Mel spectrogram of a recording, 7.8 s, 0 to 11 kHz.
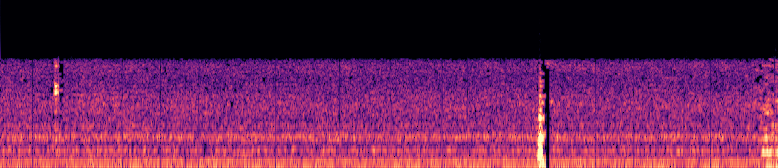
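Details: Quieter buzz from a honey bee reproductive swarm settling into a bait hive, Painted Peacock Manor, 04/07/21. The soft humming drone is steady, broken by two sharp clicks, one early and a louder one past the midpoint.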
